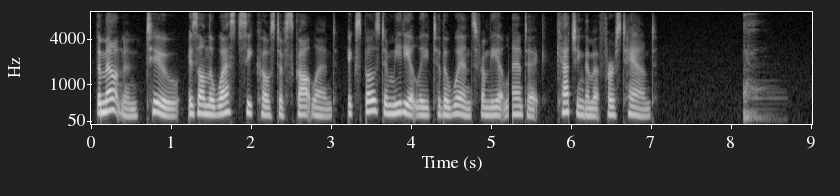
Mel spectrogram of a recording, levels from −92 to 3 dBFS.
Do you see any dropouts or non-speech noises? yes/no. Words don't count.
yes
